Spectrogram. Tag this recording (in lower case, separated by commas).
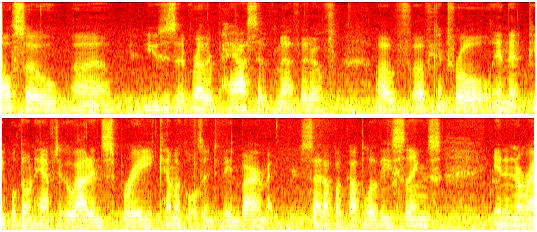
speech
